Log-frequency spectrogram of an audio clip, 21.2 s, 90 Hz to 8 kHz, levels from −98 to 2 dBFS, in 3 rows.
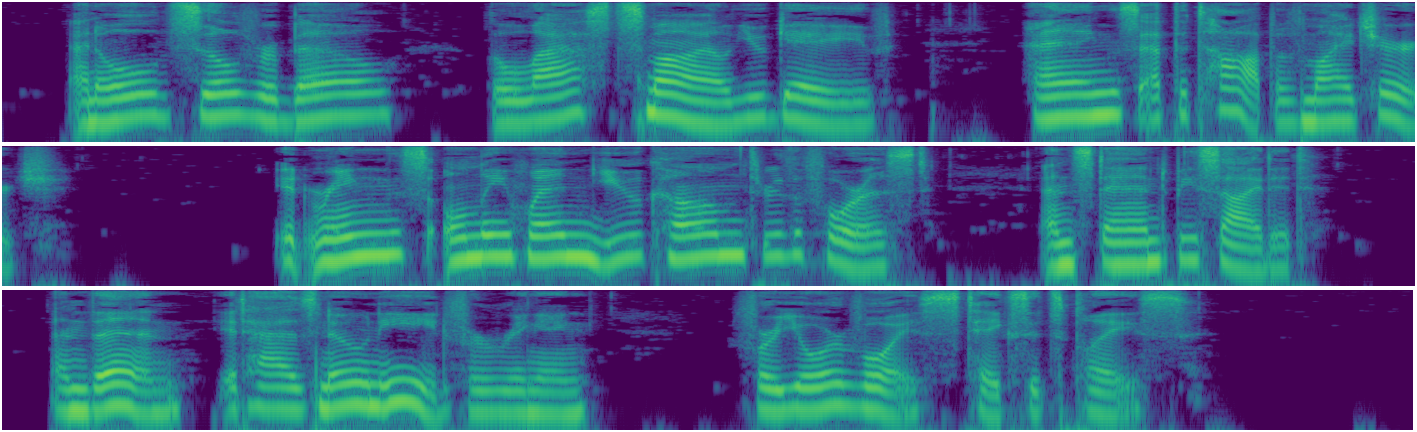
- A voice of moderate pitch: No, high, 195 Hz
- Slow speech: Yes, slow, 110 wpm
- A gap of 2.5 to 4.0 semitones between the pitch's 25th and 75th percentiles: No, average, 4.5 semitones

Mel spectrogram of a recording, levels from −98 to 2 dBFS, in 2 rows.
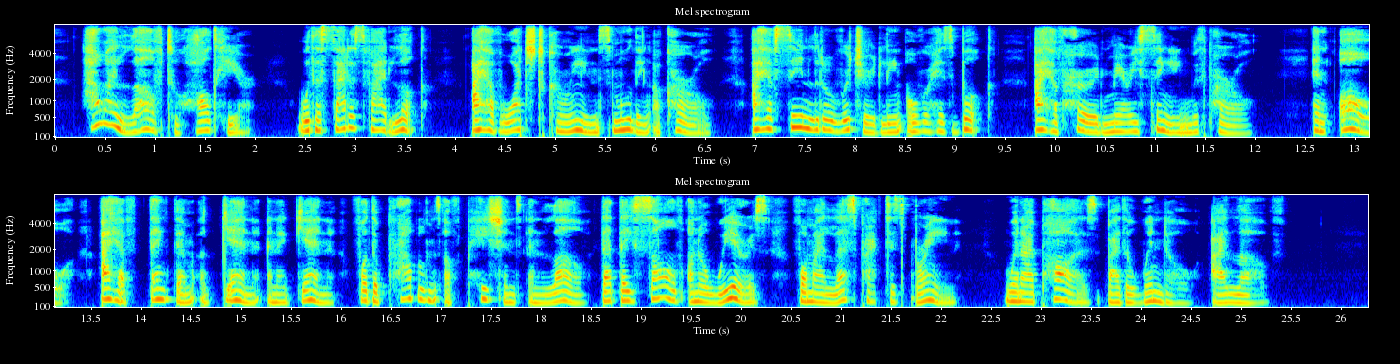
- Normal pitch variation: Yes, average, 4.1 semitones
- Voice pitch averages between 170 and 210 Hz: Yes, medium, 185 Hz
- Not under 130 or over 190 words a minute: Yes, average, 150 wpm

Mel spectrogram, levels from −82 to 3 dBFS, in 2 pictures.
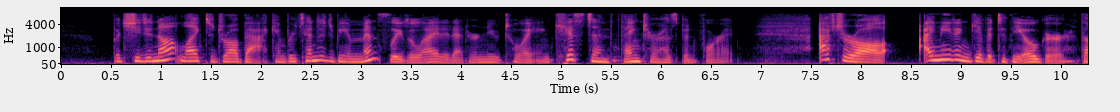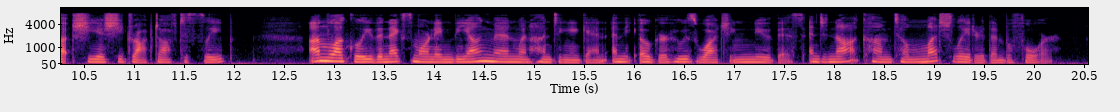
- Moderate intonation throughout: Yes, average, 3.9 semitones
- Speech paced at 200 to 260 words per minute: Yes, fast, 205 wpm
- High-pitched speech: No, medium, 155 Hz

